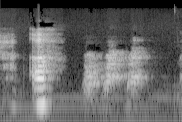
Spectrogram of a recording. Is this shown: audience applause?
no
